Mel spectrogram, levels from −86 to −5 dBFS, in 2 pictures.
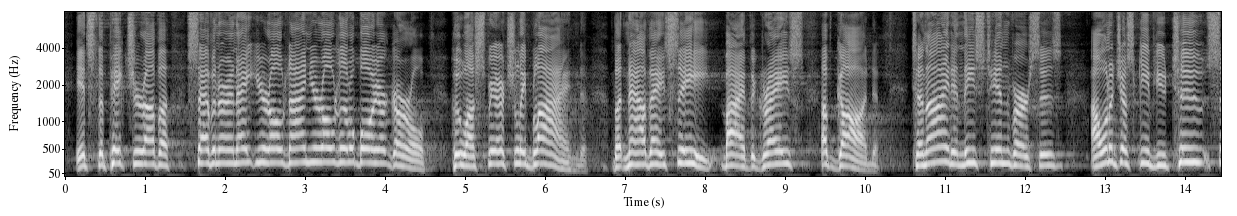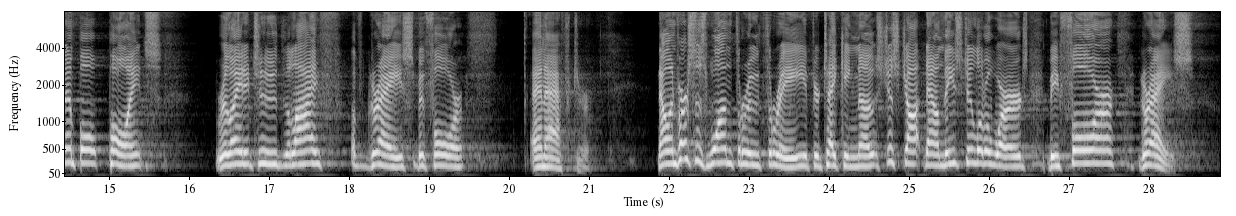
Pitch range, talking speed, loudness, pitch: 190-235 Hz, 150 wpm, -14 LUFS, 215 Hz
